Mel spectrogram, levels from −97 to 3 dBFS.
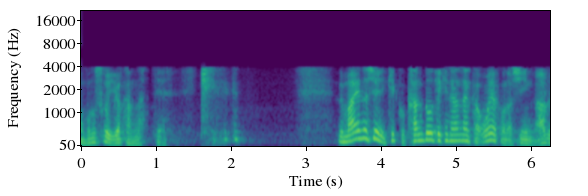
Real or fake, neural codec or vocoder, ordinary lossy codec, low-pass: fake; codec, 16 kHz, about 1 kbps, DyCAST, with the encoder's durations; AAC, 16 kbps; 7.2 kHz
